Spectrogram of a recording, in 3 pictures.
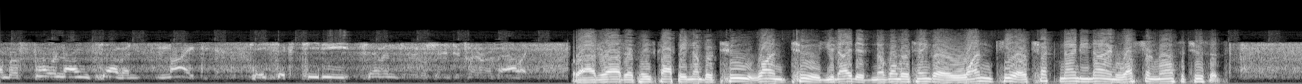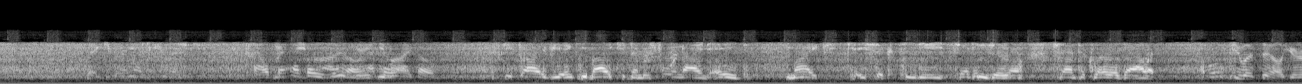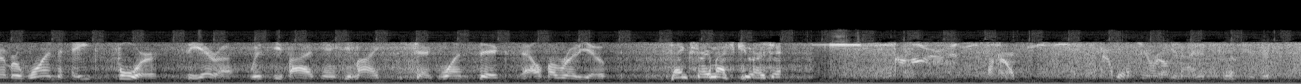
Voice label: SSB USB 21MHz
